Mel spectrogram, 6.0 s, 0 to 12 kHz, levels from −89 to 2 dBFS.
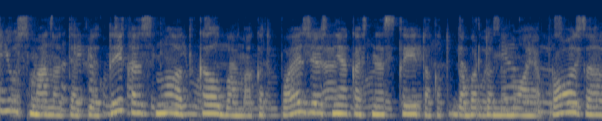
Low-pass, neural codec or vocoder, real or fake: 7.2 kHz; none; real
